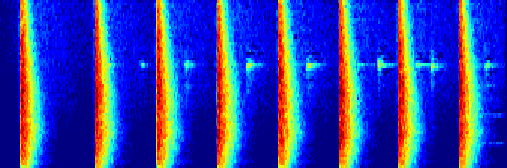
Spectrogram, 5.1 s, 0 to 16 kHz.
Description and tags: GUNRif M1 GARAND GUNSHOT MP
Field recording of an M1 Garand being shot in a small room. This sound was recorded at On Target in Kalamazoo, MI.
